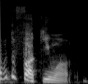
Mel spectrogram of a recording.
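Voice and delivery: acted-out hostile, rude tone with attitude. Retelling answering the door to a salesman: retelling answering with an attitude. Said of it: "I opened the door with an attitude".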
